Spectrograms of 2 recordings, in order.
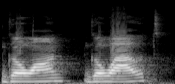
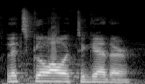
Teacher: the hidden W in go on and go out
